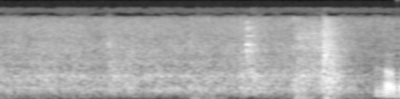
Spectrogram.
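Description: A few faint ticks of a slicing knife against the cutting board as raw fish is sliced thinly, over a steady hiss.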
